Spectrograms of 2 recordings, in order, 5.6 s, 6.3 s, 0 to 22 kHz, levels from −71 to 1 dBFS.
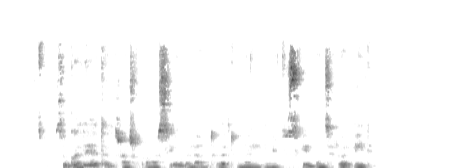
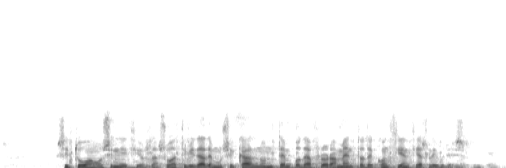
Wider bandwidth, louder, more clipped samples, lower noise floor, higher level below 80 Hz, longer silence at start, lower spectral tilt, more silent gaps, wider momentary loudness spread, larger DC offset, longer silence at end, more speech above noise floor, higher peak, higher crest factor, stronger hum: first, 16.5 kHz vs 7.4 kHz; second, -32 LUFS vs -26 LUFS; neither; first, under -90 dBFS vs -69 dBFS; second, -82 dBFS vs -56 dBFS; second, 0.45 s vs 0.7 s; second, -2.5 dB/octave vs -8 dB/octave; neither; first, 18 LU vs 8 LU; neither; first, 1 s vs 0.15 s; first, over 55 dB vs 43 dB; about the same, -10 dBFS vs -8 dBFS; first, 26 dB vs 18 dB; neither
